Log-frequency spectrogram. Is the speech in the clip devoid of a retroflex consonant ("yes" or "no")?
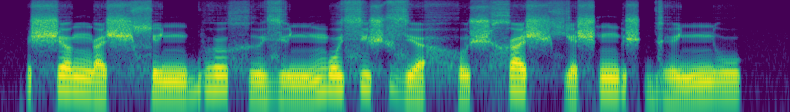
yes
